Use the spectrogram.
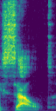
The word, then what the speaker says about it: Salford: save why is groove i know how it's spelt but it's not spelt as it said it's like salt you don't say salt you say salt just a weird little english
